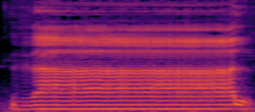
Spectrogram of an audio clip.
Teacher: জিহ্বার আগারটা সামনের উপরে দুই দাঁতের আগার সঙ্গে লাগিয়ে নরম সুরে উচ্চারণ করতে হবে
